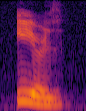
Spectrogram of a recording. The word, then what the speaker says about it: ears: 首先，第一个，耳朵这个单词呢当中包含了一个双元音 ear ear 要读对。那么美音的话呢，整个单词读作 ear，后面加了一个 s 发 z ears。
